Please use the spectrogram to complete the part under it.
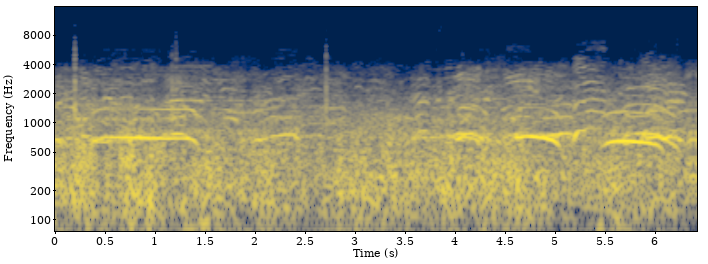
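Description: Young players shout and call out to each other outdoors on an open field.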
